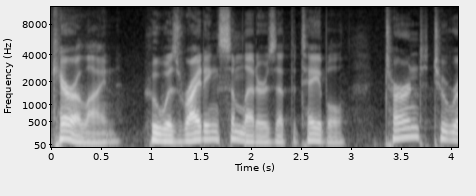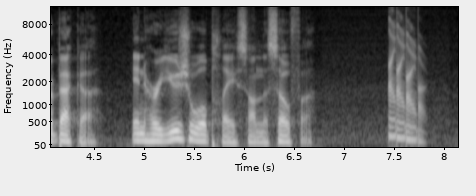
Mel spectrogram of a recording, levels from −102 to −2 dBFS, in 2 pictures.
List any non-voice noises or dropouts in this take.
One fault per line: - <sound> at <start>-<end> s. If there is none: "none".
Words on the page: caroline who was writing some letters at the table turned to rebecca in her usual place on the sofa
- chirp at 7.4-7.9 s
